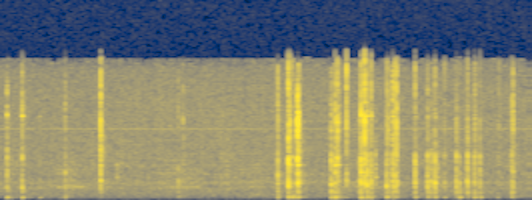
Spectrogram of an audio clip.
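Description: Fingertips and short nails flick and scratch along the dense plastic bristle tips of a hand-sized, blue plastic oval paddle hairbrush with a hollow head. The result is quiet, sparse, bright ticks at first, then denser clusters of crisp scratchy clicks with very short ring and no low end.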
